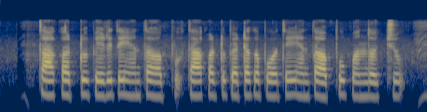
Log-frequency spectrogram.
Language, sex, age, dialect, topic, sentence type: Telugu, female, 18-24, Southern, banking, question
